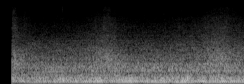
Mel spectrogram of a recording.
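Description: Car engine running steadily while driving, with road and wind noise, heard from inside the Mini's cabin.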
